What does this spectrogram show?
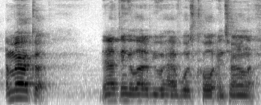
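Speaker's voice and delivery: ordinary talk, nothing marked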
